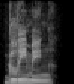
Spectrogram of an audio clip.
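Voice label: "gleaming", American English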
